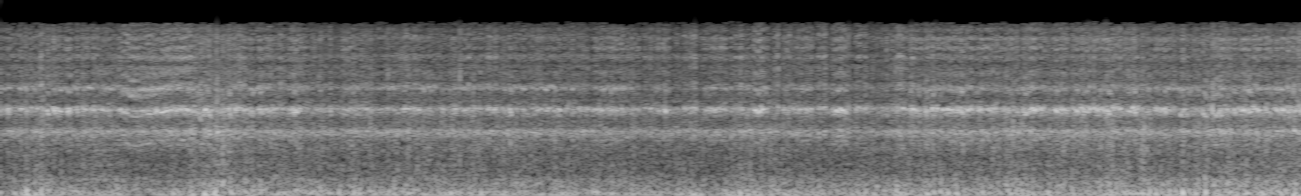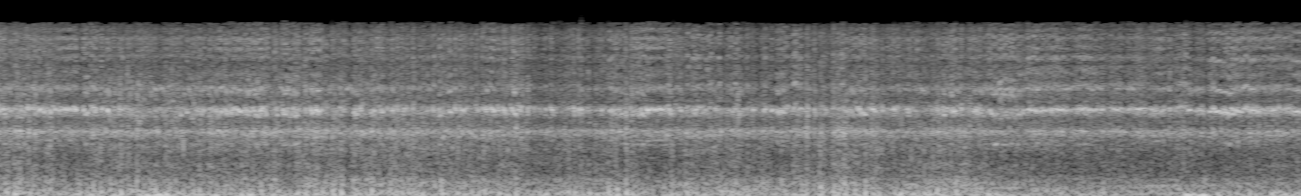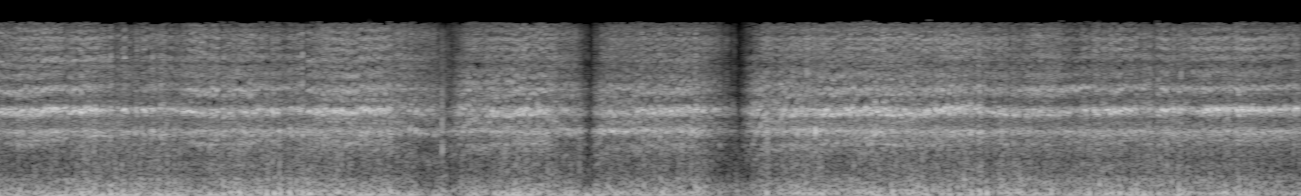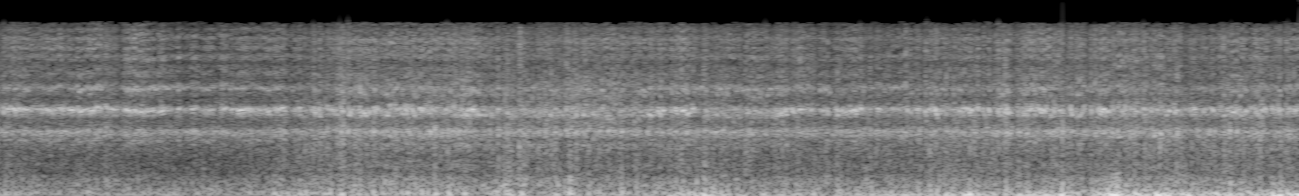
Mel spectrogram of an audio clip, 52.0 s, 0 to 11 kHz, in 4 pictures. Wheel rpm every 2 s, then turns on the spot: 230, 230, 230, 230, 230, 230, 230, 220, 230, 230, 230, 230, 230, 230, 220, 120, 120, 170, 220, 230, 230, 240, 210, 230, 230, 230.
none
